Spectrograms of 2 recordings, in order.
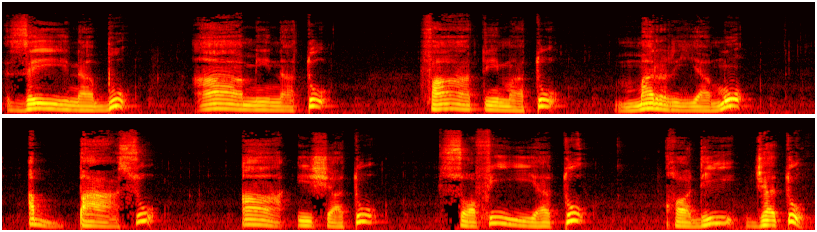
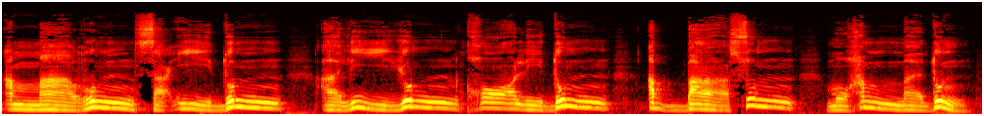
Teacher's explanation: all feminine names, the last letter was pronounced with just a Dhamma, while the masculine names, the last letter was pronounced with Dhammatin.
